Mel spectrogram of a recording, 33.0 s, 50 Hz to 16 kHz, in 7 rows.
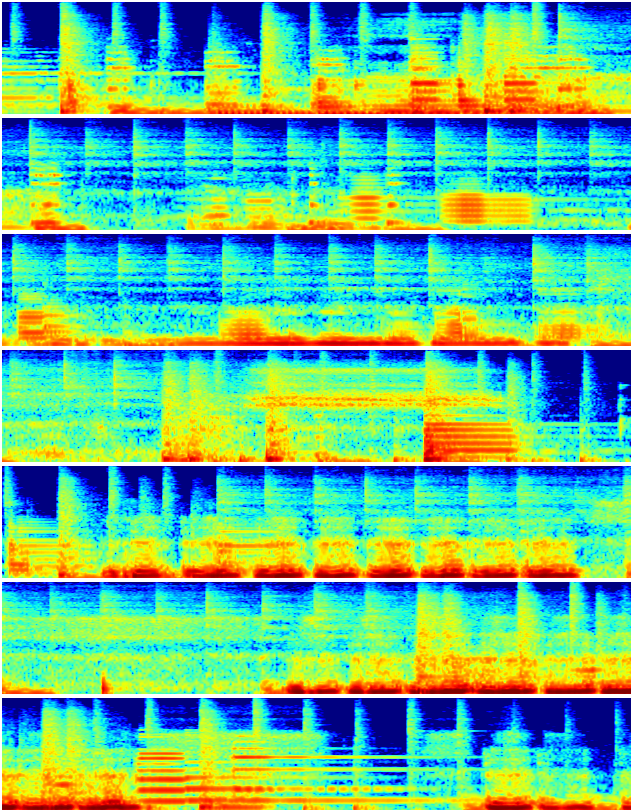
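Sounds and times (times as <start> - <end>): bass guitar: 0.0 - 5.4, 6.2 - 8.4, 9.4 - 24.0, 25.5 - 33.0
electric guitar: 0.0 - 5.4, 6.1 - 8.7, 9.4 - 23.9, 25.5 - 33.0
drum kit with snare and cymbals: 0.0 - 33.0
harmonica wailing: 25.7 - 32.3.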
